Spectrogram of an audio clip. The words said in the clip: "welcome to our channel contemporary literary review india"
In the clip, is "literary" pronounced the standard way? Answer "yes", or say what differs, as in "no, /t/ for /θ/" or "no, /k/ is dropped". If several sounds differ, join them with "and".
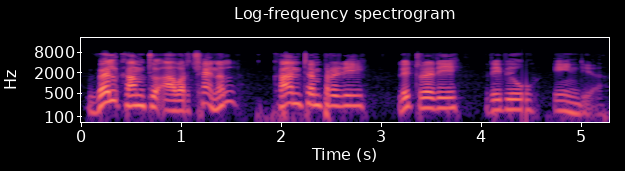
yes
